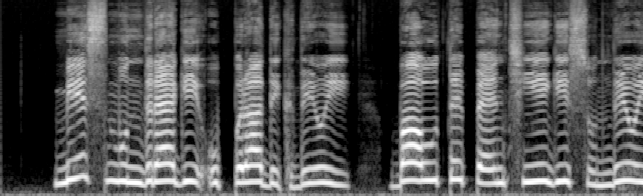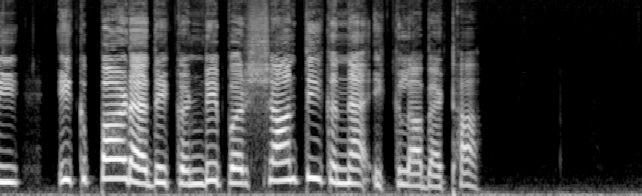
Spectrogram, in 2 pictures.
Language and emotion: Dogri, happy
